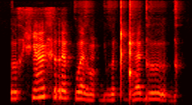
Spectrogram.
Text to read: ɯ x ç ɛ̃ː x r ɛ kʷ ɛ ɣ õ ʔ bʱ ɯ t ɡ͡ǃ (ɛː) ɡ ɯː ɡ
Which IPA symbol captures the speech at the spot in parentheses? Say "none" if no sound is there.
ɛː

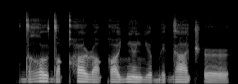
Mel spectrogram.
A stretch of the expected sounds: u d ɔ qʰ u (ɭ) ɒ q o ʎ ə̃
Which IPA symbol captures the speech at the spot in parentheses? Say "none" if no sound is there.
ɭ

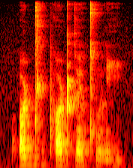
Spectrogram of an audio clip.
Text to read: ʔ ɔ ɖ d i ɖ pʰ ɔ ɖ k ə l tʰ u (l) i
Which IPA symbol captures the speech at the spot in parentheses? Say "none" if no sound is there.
l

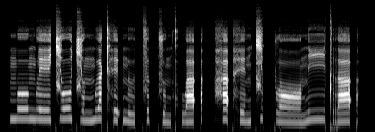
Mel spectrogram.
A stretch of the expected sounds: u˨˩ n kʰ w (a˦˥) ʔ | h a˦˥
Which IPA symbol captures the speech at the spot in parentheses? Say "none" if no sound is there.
a˦˥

